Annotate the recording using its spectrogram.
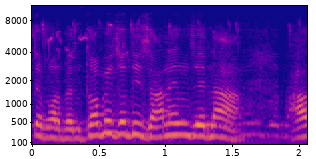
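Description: Only speech: a man's voice talking.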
